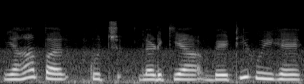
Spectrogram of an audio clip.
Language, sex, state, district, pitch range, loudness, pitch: Hindi, female, Rajasthan, Jaipur, 225-250 Hz, -14 LUFS, 235 Hz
